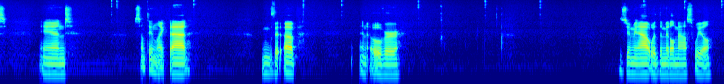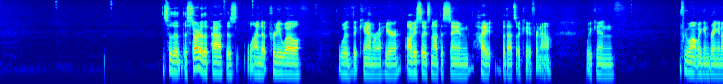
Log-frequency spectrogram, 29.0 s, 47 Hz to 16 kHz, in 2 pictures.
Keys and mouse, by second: 2.3-5.6 drag, 6.8-8.7 drag, 9.7-16.3 drag, 16.7 click, 19.6-21.0 middle drag, 22.7 middle click, 26.9-28.9 middle drag.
